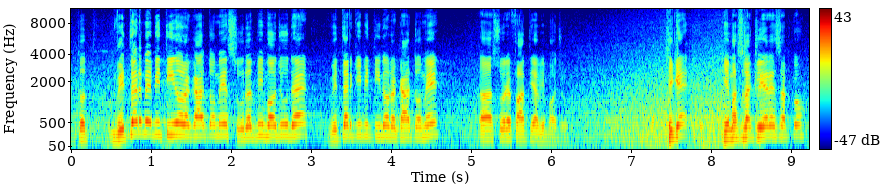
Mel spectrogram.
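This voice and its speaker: A man's voice: sits high, fairly bright tone, a little hiss or hum. A Pakistani man teaching a class on Islamic law in a mosque, repeating points and checking that students understand, in Pakistani Urdu. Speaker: religious teacher.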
